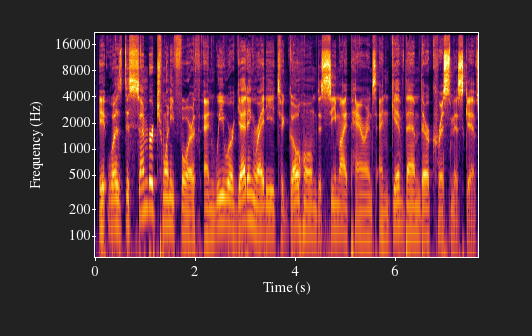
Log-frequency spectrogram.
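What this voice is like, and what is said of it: Sore, raspy, drained voice. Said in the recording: “my voice is a little sore, it's a little raspy, it's a little drained”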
